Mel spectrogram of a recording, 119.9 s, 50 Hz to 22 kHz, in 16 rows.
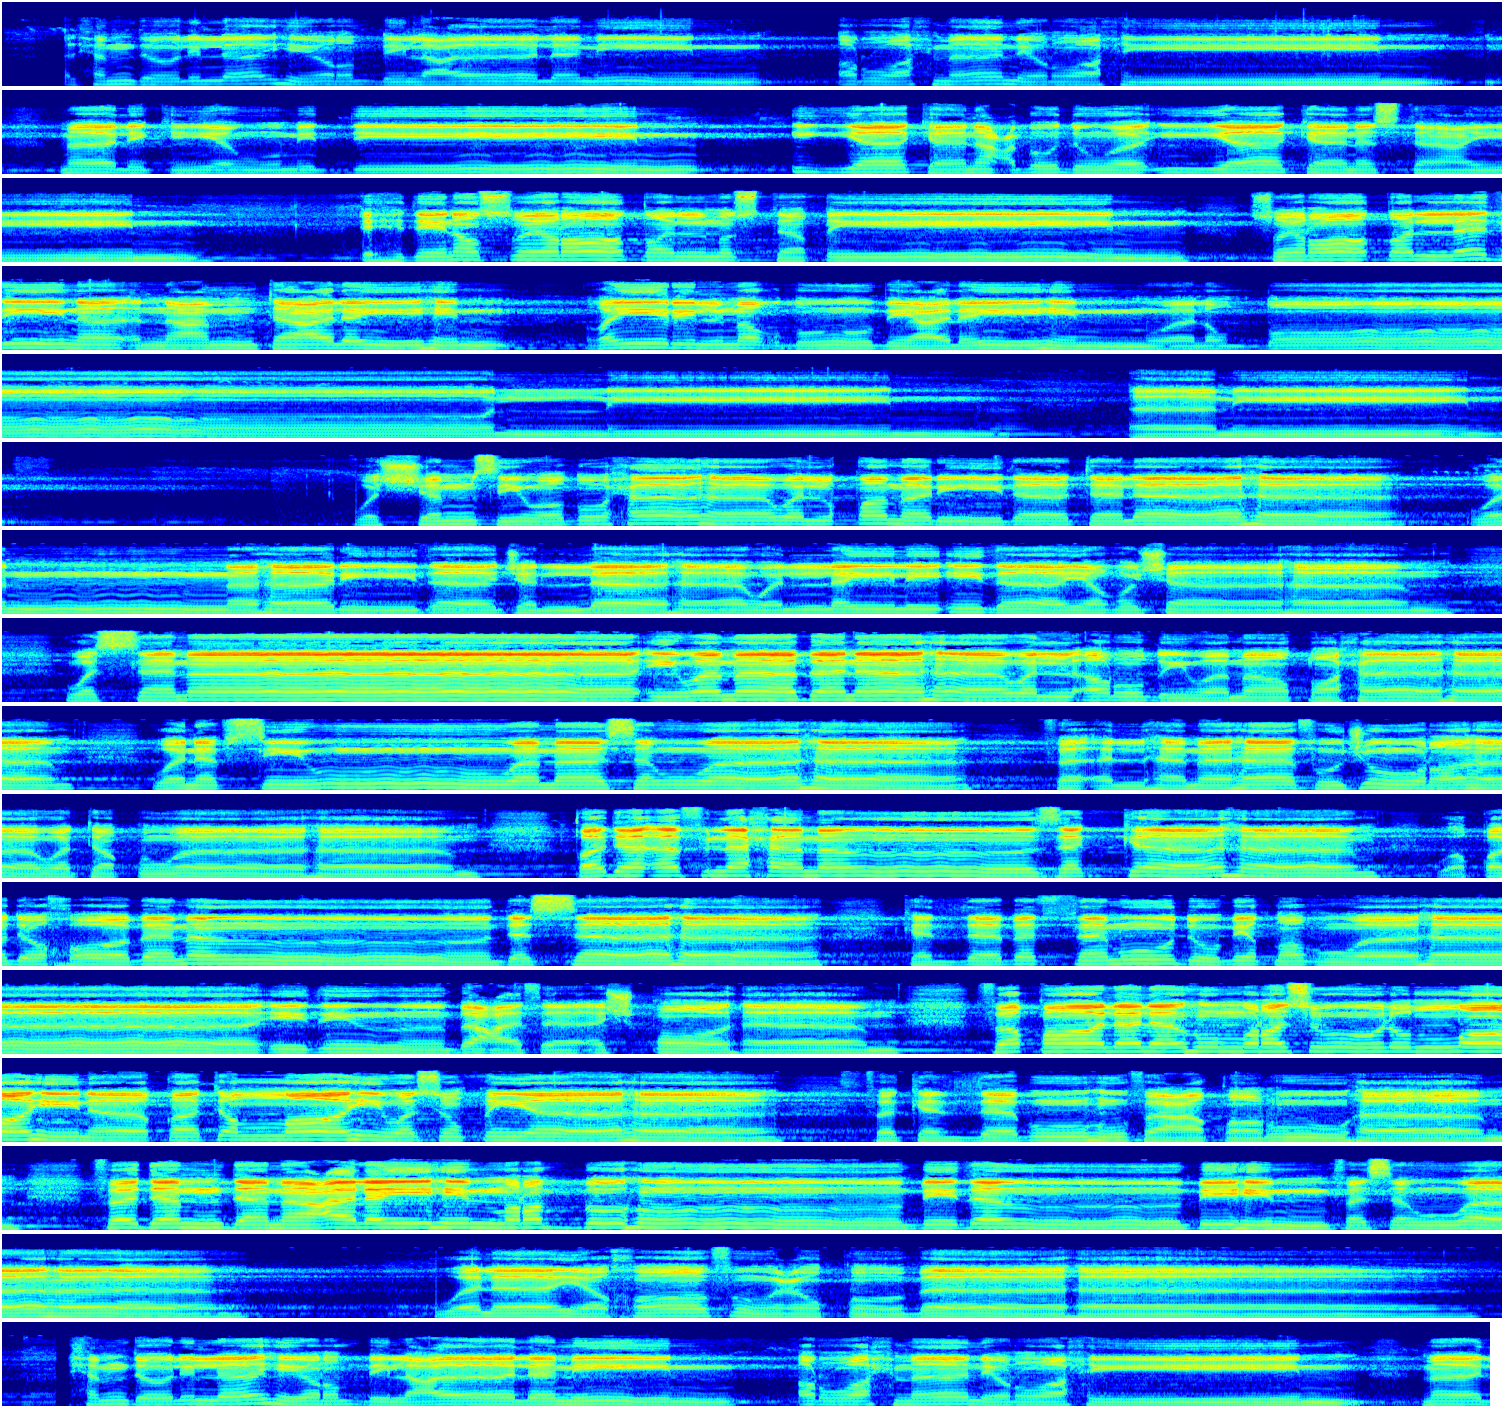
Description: مغربية فريدة للغاية بالكرد البديع لسورتي الشمس - الليل | 25 ربيع الأول 1442هـ > 1442 هـ > الفروض - تلاوات ماهر المعيقلي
